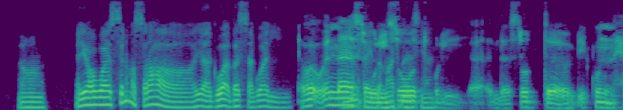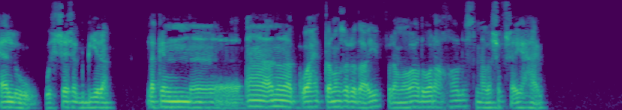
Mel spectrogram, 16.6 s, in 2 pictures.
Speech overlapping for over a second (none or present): present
